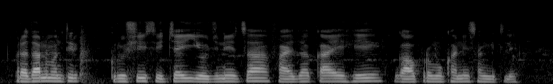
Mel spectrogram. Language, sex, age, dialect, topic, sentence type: Marathi, male, 25-30, Standard Marathi, agriculture, statement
